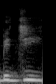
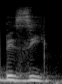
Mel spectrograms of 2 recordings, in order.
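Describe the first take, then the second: First: The middle consonant is a J sound. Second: The middle consonant is a Z sound. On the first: The speaker calls it wrong. "बहुत से लोग इसे बिजी पढ़ते हैं, बिजी, जो कि गलत है।" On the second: The speaker calls it right. "ये ज पे जब बिंदी आ जाती है ना तो ये ज बन जाता है, बन जाता है बिजी।"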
